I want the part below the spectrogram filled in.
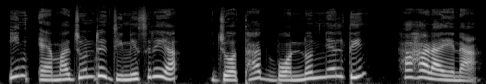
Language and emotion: Santali, surprised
